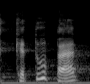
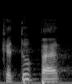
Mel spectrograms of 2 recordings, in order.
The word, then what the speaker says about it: ketupat: This is ketupat, and that's how they say it, ketupat in Indonesia. They have ketupat, we have katupat.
